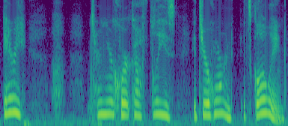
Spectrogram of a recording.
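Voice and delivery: high-pitched urgent plea; pleading sister. Acted. Izuka begs Eri to stop her quirk, high and urgent.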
